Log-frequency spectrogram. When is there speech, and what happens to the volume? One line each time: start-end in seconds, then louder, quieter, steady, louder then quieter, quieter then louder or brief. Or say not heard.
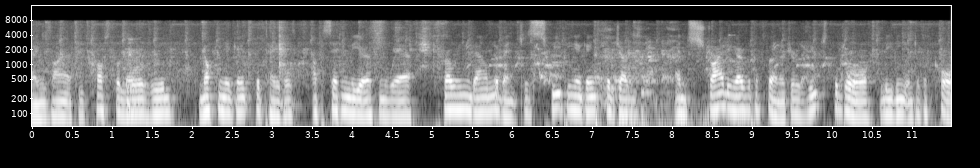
0.0-11.4 steady.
